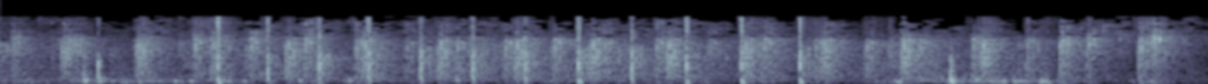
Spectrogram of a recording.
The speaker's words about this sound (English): Can we give a hand clap to all of our ladies?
